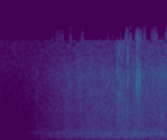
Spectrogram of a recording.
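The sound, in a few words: wasps buzzing, story sound effect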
